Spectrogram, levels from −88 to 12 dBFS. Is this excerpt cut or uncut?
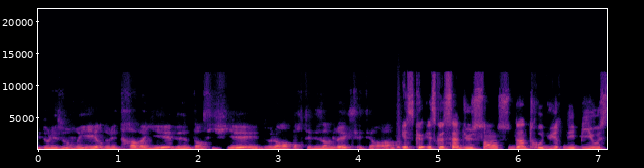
cut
